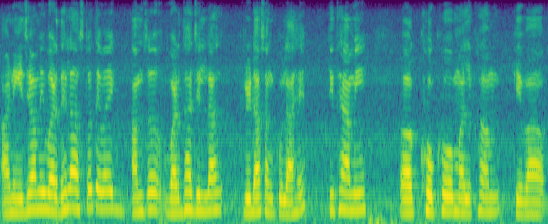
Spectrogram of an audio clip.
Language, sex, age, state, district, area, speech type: Marathi, male, 18-30, Maharashtra, Wardha, urban, spontaneous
